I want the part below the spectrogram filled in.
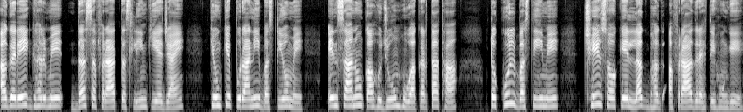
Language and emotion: Urdu, neutral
